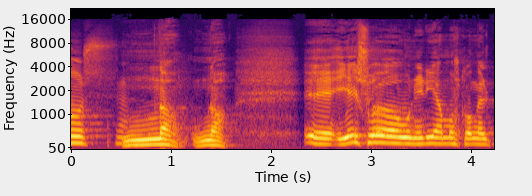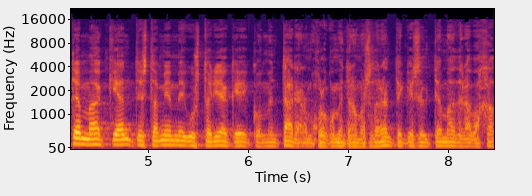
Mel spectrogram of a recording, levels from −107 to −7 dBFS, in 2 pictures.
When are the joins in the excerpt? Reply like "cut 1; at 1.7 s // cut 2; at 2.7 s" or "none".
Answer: none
